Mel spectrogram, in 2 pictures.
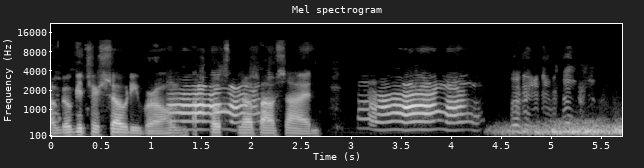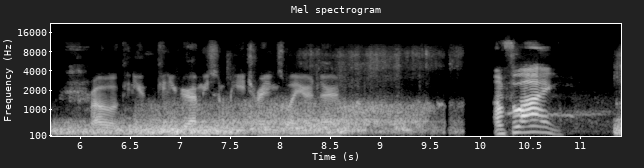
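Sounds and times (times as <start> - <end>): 
speech: 0.0 - 2.9, 4.6 - 9.3, 10.2 - 11.4
wind buffeting against the microphone outdoors: 4.4 - 9.8.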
